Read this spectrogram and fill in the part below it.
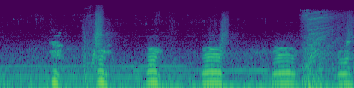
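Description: A small robot chirps and warbles in short bursts.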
